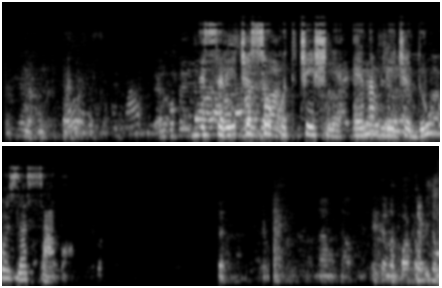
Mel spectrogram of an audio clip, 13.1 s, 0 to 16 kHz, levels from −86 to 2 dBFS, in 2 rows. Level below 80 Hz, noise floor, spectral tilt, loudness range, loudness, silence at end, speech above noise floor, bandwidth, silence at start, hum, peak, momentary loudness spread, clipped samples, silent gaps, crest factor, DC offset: -72 dBFS; -89 dBFS; -3 dB/octave; 18 LU; -20 LUFS; 0 s; 68 dB; 9.6 kHz; 0.05 s; none; -2 dBFS; 24 LU; under 0.1%; 8.62-9.06 s, 9.34-9.40 s, 9.46-9.79 s; 22 dB; under 0.1%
